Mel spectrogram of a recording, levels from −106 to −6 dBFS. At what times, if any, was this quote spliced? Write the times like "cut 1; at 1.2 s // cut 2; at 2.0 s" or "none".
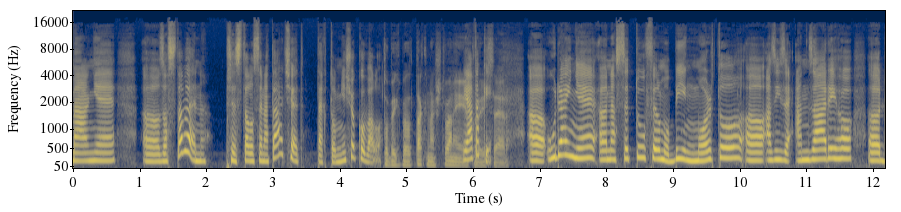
none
